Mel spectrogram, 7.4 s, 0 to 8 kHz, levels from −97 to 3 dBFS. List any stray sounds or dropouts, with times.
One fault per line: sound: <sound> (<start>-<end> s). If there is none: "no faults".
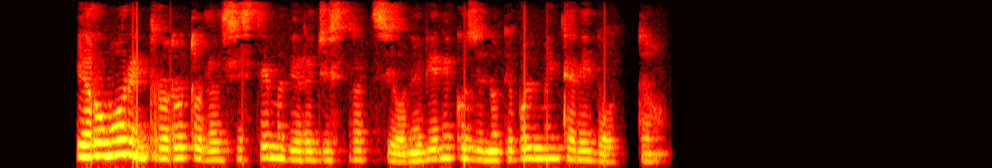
no faults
